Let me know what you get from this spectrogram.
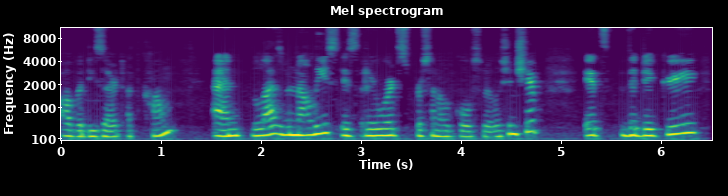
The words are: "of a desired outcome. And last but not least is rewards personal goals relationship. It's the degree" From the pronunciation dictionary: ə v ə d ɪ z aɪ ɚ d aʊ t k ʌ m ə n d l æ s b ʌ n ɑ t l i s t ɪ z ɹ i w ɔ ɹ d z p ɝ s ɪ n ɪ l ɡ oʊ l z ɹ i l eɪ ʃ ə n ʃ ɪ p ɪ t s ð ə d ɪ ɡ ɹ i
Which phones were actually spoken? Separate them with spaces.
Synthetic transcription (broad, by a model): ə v ə d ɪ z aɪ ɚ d aʊ t k ʌ m ə n d l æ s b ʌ n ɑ l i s ɪ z ɹ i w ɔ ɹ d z p ɝ s ɪ n ɪ l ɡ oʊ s ɹ i l eɪ ʃ ə n ʃ ɪ p ɪ t s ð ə d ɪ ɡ ɹ i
